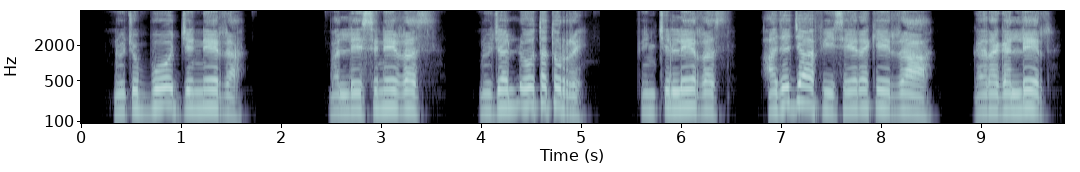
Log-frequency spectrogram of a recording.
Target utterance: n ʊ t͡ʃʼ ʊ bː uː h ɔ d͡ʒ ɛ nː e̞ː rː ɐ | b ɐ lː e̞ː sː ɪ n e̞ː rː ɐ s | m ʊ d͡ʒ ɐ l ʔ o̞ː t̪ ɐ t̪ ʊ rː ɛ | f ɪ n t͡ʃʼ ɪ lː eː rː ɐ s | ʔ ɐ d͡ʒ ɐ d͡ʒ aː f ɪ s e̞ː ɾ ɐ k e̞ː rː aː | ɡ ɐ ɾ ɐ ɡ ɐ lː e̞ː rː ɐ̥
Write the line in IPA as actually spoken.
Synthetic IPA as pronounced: n ʊ t͡ʃʼ ʊ bː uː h ɔ d͡ʒː ɛ nː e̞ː rː ɐ | b ɐ lː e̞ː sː ɪ n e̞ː rː ɐ s | n ʊ d͡ʒ ɐ l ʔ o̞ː t̪ ɐ t̪ ʊ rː ɛ | f ɪ n t͡ʃʼ ɪ lː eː rː ɐ s | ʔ ɐ d͡ʒ ɐ d͡ʒ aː f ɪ s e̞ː ɾ ɐ k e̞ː rː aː | ɡ ɐ ɾ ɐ ɡ ɐ lː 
